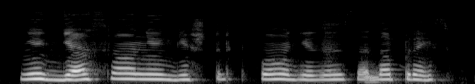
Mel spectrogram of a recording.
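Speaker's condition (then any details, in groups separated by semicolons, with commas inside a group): Cerebral palsy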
